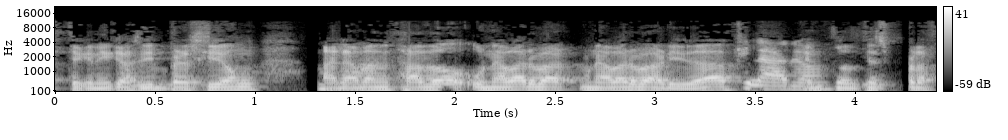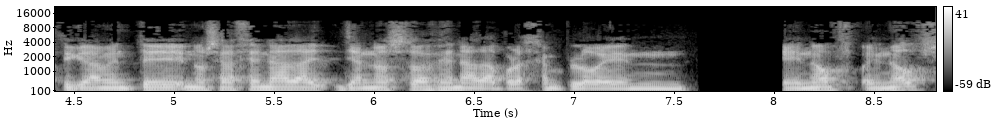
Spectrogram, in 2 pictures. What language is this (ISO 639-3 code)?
spa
